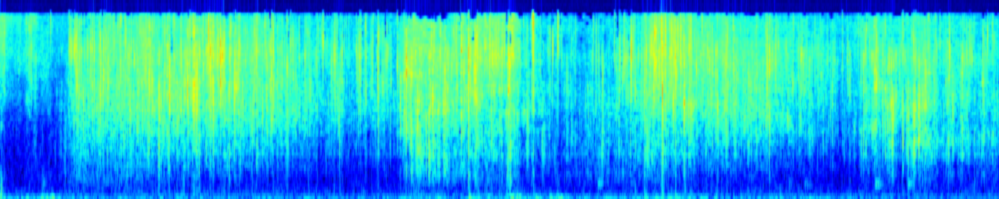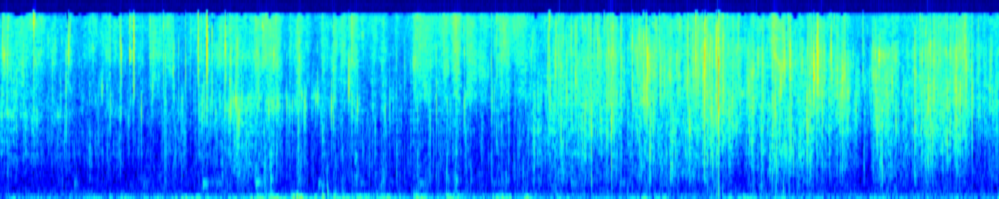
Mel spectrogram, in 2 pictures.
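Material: Rubber.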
